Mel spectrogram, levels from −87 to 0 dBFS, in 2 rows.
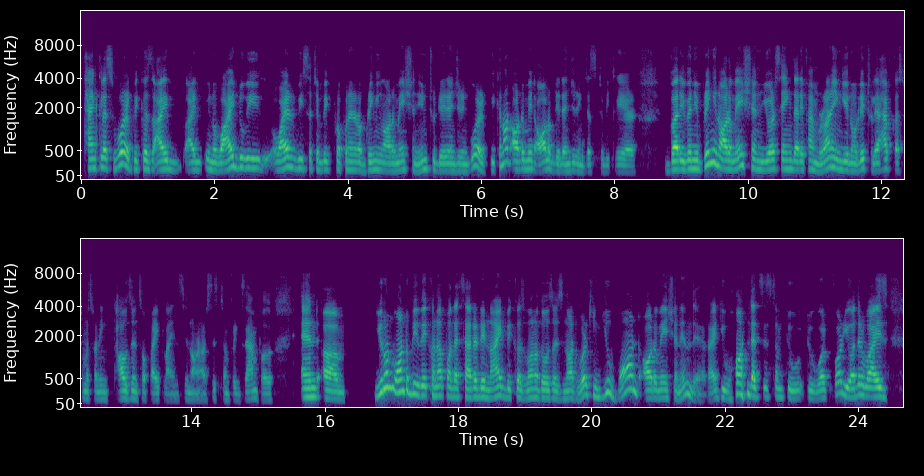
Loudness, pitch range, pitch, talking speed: -30 LUFS, 130-165 Hz, 145 Hz, 245 wpm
